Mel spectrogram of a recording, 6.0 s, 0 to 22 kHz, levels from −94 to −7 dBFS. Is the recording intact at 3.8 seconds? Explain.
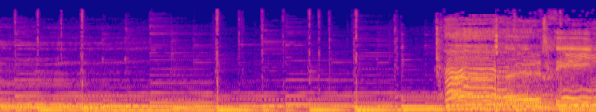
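No. At 3.8 seconds the sound is watery and swirly, with smeared attacks, as it is through the whole clip. The likely cause is MP3 compression at a low bitrate, around 64 kbps. Starved of bits, the encoder drops weak frequency lines frame by frame.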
